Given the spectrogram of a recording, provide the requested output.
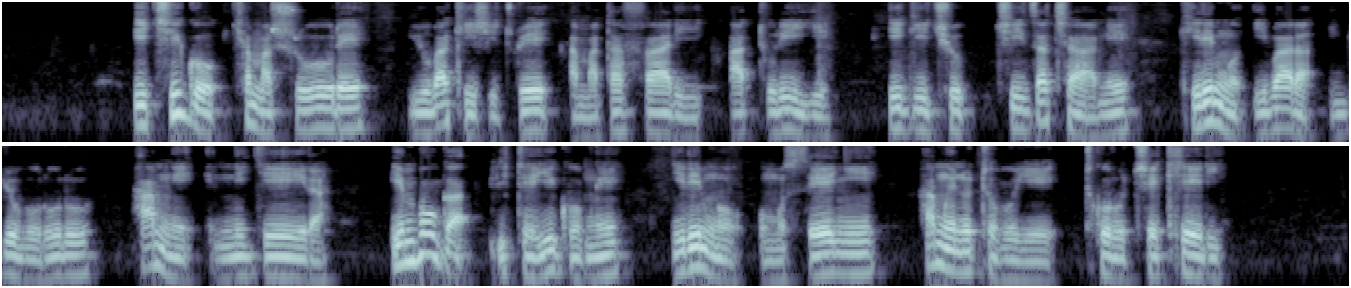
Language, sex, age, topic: Rundi, male, 25-35, education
